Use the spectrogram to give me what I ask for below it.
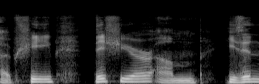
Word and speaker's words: Xi: is the Chinese president I think you pronounce it she this year um he's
